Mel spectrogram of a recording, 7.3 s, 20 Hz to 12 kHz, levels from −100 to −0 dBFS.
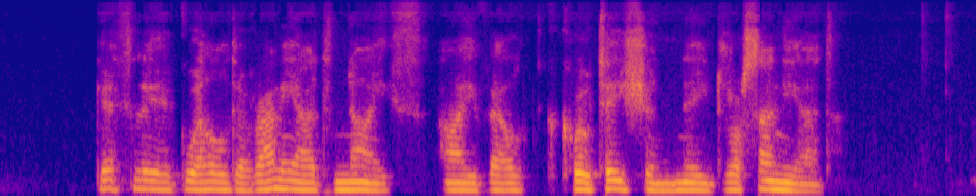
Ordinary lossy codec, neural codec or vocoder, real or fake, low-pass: Opus, 16 kbps; none; real; 10.8 kHz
